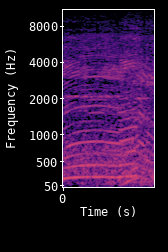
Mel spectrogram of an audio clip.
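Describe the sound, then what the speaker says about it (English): A chainsaw in Farming Simulator 22 drones steadily and loudly at a constant high pitch while cutting down trees, with no talk over it. "If we buy a chainsaw,"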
